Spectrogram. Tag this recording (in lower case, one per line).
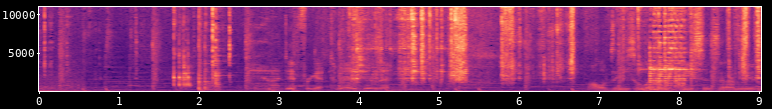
music
speech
